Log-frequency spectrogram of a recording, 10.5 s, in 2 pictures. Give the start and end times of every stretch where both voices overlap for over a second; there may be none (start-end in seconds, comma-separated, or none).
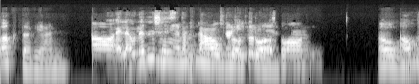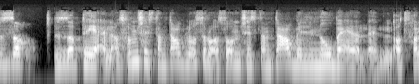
1.5-3.5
